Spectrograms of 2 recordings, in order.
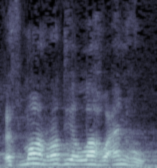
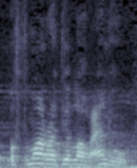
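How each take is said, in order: Both takes have the same delivery.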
